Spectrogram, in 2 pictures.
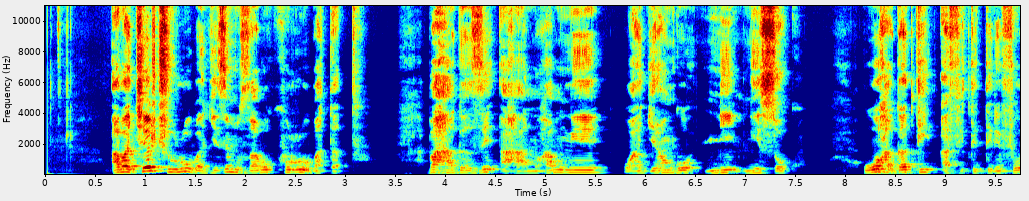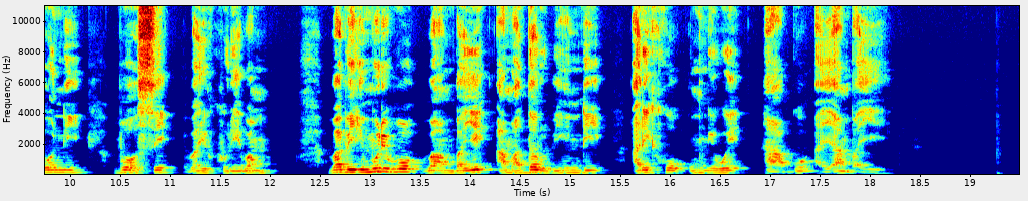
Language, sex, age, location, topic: Kinyarwanda, male, 18-24, Kigali, health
